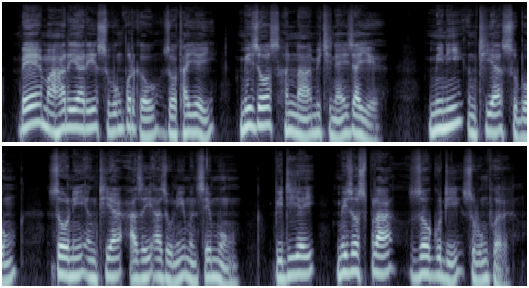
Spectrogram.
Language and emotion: Bodo, neutral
